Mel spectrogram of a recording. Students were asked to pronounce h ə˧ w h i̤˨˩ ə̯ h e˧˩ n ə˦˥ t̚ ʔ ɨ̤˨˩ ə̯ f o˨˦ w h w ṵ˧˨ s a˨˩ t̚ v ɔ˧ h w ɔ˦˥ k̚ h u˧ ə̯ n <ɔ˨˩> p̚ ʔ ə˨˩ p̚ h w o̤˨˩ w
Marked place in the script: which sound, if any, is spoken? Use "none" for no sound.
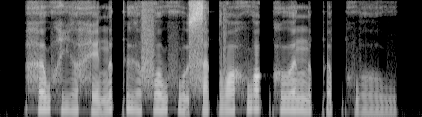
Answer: ə˨˩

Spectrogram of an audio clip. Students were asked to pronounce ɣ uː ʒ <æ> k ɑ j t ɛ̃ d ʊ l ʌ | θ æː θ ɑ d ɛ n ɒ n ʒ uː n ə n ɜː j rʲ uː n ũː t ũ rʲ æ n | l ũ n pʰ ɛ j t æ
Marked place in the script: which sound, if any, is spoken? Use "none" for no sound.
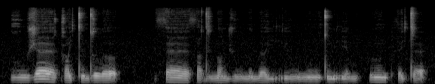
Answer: æː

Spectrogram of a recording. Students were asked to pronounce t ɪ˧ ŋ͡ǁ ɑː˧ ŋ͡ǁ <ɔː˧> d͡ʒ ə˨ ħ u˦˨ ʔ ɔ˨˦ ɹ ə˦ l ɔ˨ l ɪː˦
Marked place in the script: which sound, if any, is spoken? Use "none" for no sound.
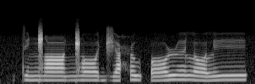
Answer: ɔː˧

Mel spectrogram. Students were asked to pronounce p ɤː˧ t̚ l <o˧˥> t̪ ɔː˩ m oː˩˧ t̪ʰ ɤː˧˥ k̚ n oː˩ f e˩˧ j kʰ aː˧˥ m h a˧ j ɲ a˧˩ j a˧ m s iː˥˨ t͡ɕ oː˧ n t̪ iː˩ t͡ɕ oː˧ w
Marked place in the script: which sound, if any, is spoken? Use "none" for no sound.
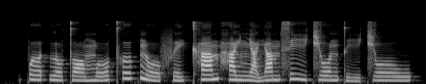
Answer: o˩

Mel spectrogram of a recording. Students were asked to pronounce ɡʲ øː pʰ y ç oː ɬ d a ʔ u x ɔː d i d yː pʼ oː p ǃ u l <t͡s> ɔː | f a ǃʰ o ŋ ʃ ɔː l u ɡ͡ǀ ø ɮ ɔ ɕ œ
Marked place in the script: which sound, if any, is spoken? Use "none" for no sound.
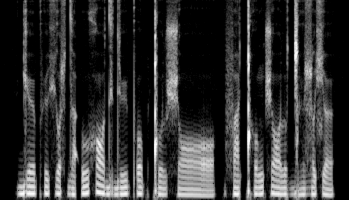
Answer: ʃ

